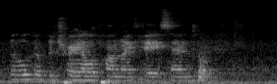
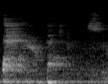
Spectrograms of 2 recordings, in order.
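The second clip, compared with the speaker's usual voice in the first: slow, menacing whisper; mock-sinister hushed demand; ruthless counter-demand. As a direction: whisper it slowly like a tiny extortionist.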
